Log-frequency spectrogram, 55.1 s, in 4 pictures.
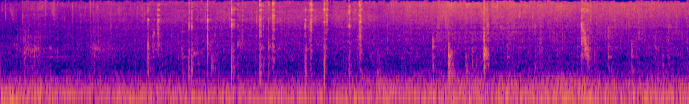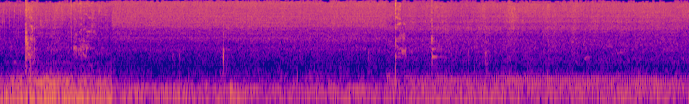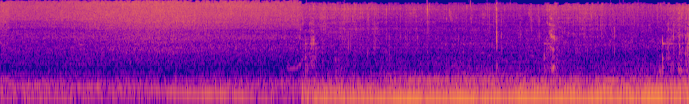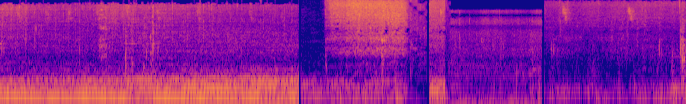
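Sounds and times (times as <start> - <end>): mushrooms sizzling in a wok: 0.0 - 51.2, 51.9 - 55.0
metal ladle scraping a pan: 2.8 - 16.0, 21.5 - 24.1, 33.6 - 34.2, 38.4 - 39.0, 40.7 - 44.8.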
